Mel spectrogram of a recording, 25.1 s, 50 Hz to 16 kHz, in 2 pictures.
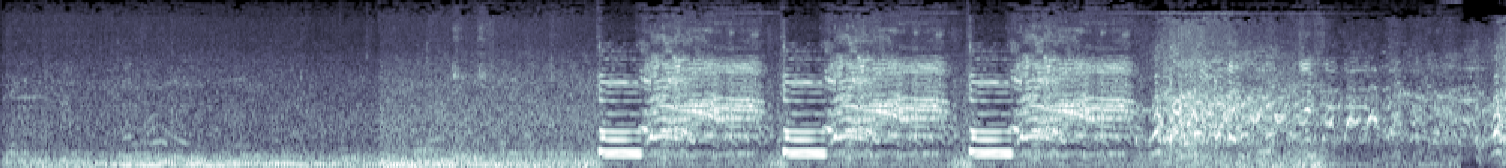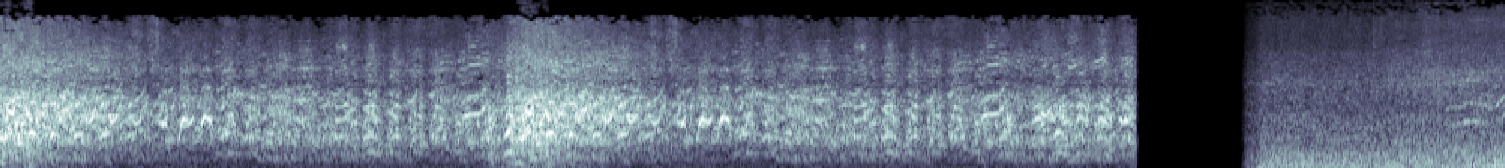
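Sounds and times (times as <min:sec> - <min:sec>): people laughing and snickering: 0:05.3 - 0:22.0.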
